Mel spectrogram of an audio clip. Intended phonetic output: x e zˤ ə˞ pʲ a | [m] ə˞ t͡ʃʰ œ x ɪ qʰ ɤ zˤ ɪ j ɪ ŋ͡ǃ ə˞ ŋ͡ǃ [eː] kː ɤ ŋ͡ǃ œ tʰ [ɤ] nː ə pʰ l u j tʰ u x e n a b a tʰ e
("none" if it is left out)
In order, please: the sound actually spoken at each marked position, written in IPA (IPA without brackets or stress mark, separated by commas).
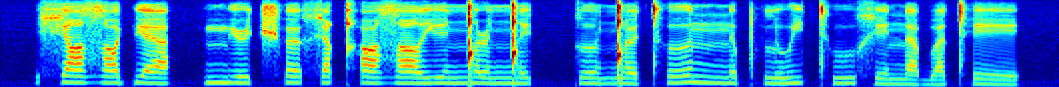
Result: mʲ, e, ɤ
